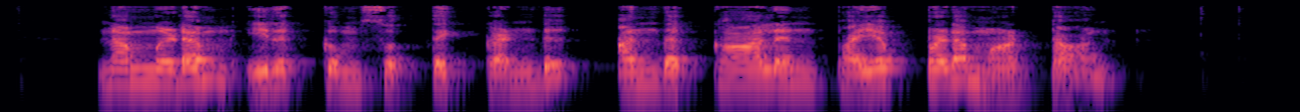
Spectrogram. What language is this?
Tamil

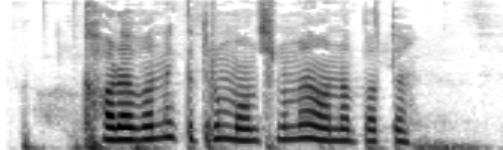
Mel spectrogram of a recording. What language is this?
Armenian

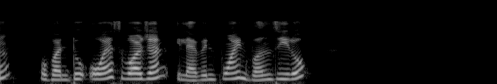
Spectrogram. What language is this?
Hindi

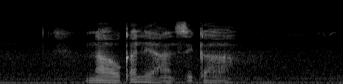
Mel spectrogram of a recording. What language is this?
Tsonga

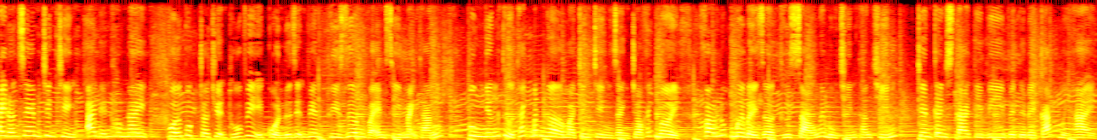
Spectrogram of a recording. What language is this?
Vietnamese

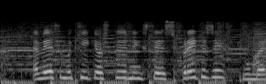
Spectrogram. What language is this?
Icelandic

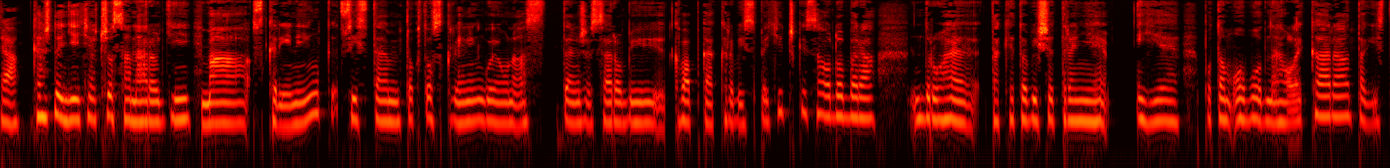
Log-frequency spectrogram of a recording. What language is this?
Slovak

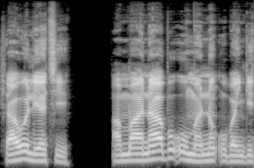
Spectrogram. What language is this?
Hausa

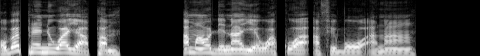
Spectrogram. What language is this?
Akan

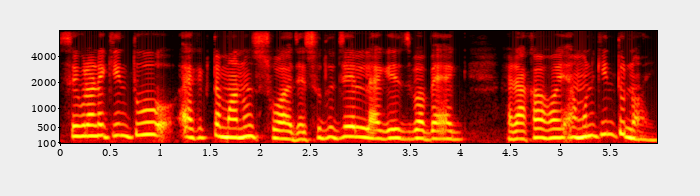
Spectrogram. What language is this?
Bangla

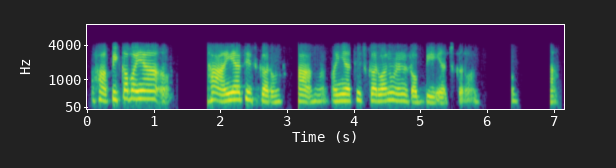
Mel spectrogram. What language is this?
Gujarati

